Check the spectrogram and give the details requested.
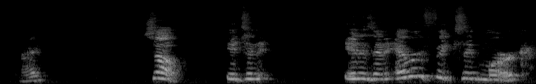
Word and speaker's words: fixed: So, it is an ever-fixed mark. Notice the little accent, because you have to pronounce that final syllable.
